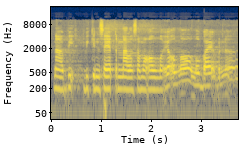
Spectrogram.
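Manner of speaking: soft thanks to God, fading away; hushed, heartfelt praise; grateful musing. Acted. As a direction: pray gratefully under your breath. Traveler thanks God to himself.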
